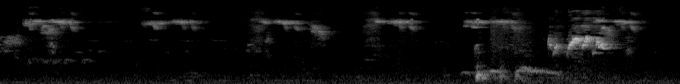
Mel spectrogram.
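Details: Red-whiskered bulbul, Vietnamese and Uttaradit, Thailand, birds: high thin notes repeated about once a second, ending in a louder jumbled warbled phrase with a brief lower rasp.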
